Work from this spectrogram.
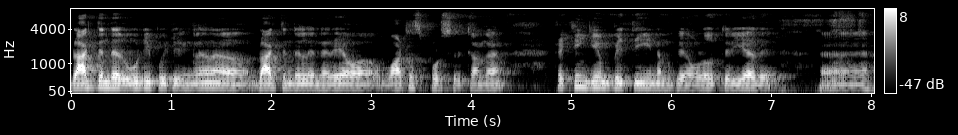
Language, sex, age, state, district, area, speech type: Tamil, male, 45-60, Tamil Nadu, Krishnagiri, rural, spontaneous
